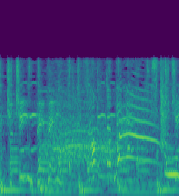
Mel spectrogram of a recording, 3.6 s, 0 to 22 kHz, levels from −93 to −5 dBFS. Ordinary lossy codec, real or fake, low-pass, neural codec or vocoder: Opus, 64 kbps; real; 7.2 kHz; none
